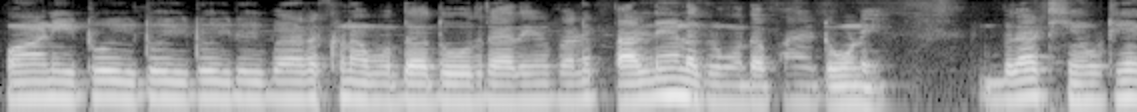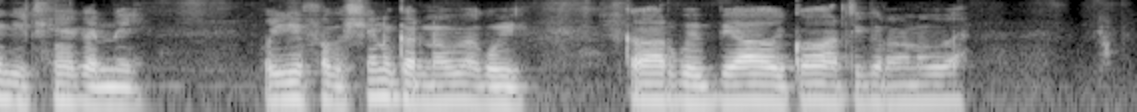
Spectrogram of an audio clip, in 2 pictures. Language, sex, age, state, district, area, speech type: Dogri, male, 30-45, Jammu and Kashmir, Reasi, rural, spontaneous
